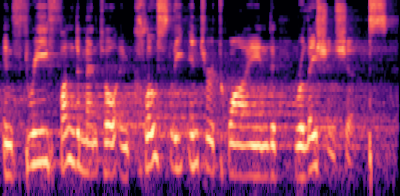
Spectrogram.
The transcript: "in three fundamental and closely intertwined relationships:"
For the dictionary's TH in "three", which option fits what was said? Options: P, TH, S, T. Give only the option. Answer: TH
